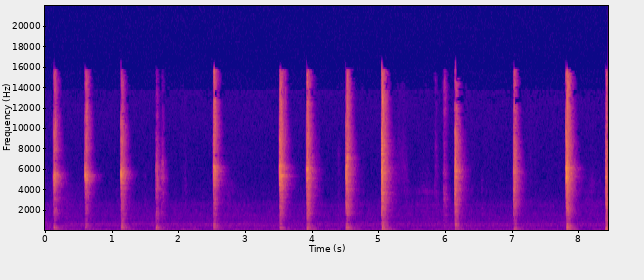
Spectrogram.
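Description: Casino poker chips clacking sharply as they are picked up off a craps layout and stacked, about two clacks a second, as the losing bets are taken down after a seven-out.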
